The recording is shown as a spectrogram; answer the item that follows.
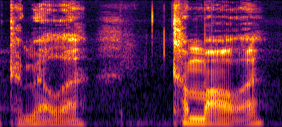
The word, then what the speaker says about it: Kamala: I'm not gonna say it right because he called her Kamala, right? Kamala's it's Kamala.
